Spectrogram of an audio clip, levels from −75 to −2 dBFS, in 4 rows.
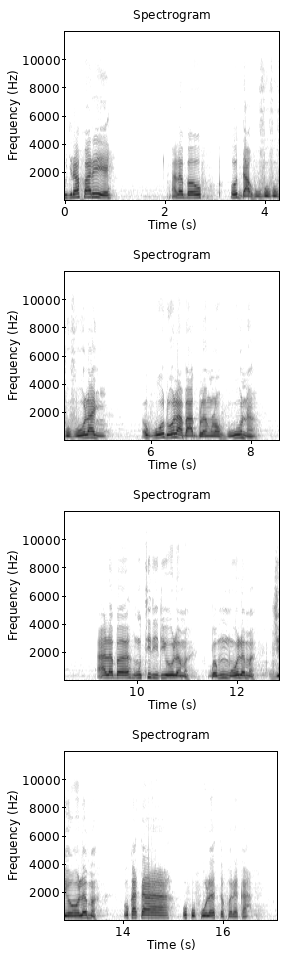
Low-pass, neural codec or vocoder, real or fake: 10.8 kHz; none; real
